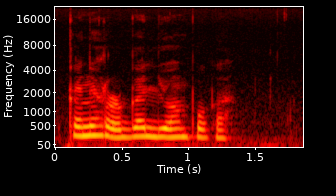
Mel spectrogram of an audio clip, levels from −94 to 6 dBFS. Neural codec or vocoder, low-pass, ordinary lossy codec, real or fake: none; none; none; real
